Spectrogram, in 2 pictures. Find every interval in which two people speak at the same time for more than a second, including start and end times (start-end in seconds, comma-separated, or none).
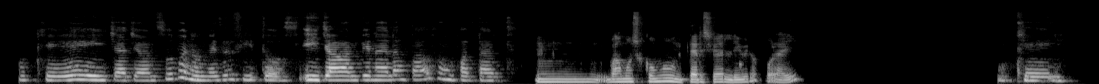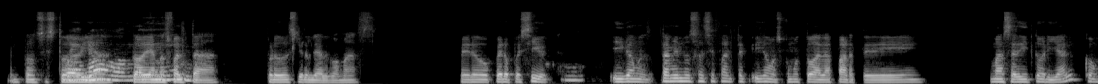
11.6-13.1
